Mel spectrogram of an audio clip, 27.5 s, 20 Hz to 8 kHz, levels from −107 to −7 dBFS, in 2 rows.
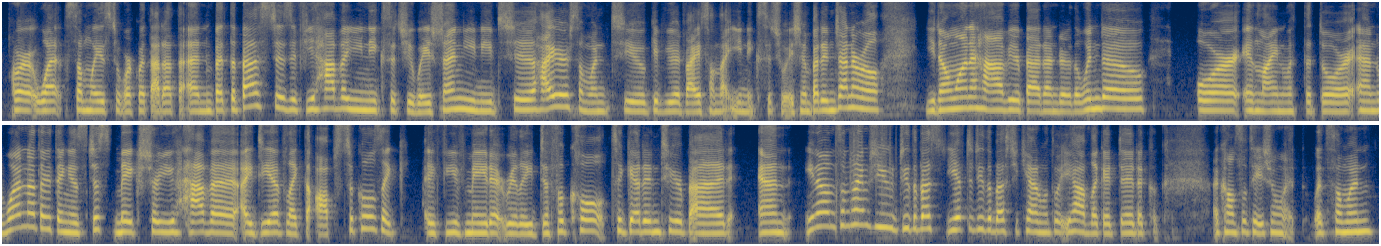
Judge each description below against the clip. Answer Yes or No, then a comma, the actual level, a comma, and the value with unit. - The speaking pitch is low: No, high, 215 Hz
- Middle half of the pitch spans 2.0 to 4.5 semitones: Yes, average, 3.0 semitones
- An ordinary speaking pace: No, fast, 240 wpm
